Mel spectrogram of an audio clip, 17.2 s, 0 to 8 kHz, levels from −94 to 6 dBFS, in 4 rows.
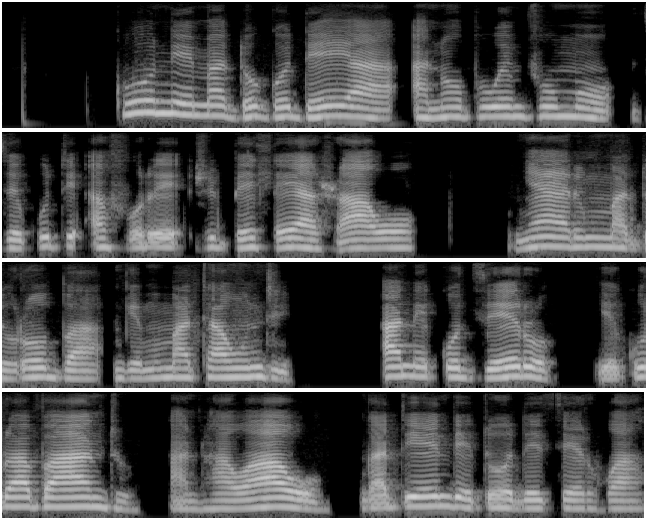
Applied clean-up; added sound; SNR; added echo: none; none; none; none.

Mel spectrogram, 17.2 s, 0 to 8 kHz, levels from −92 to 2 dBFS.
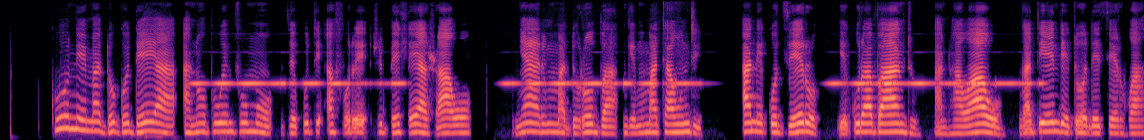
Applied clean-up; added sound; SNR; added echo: neural mask model RNNoise.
